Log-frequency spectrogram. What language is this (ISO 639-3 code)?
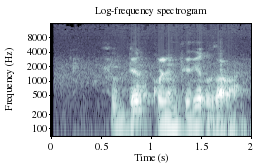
kab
